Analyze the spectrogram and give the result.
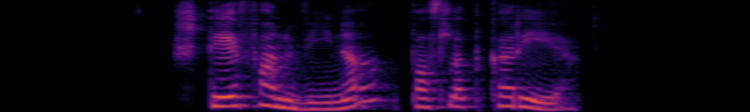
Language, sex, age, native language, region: Slovenian, female, 50-59, Slovenian, Gorica region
